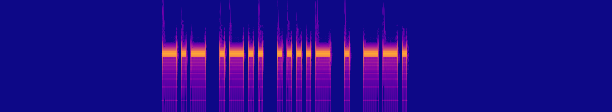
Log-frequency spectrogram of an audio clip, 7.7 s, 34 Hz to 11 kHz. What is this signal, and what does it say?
Morse code, heard as a keyed tone, about 20 wpm, 700 Hz. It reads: KL4EG
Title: USA Call Signs - 5 Characters - Repeated 2x - 20wpm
